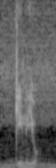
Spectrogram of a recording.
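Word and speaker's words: kilju: That sounds like kill you. Hold on, let me try to go to Finnish brain. Kill you. Yeah, that's how you pronounce it.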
